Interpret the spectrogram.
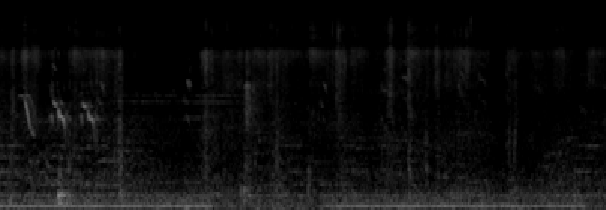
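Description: Birds chirping and calling, over a steady low hum that drops out briefly about three seconds in.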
